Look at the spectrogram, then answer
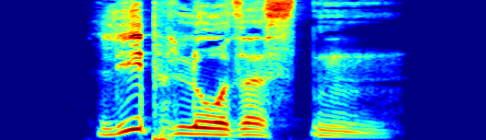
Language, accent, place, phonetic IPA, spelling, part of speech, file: German, Germany, Berlin, [ˈliːploːzəstn̩], lieblosesten, adjective, De-lieblosesten.ogg
- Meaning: 1. superlative degree of lieblos 2. inflection of lieblos: strong genitive masculine/neuter singular superlative degree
